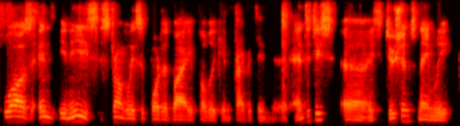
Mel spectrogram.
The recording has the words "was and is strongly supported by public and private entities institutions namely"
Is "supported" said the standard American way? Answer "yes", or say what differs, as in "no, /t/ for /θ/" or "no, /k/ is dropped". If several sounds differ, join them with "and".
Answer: yes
